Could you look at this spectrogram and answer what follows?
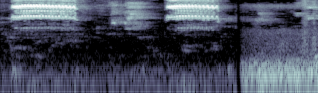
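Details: Oriental magpie-robin, a local West Javan bird, gives two long, steady, high whistled notes with bright overtones, separated by a softer note, then a burst of rough broadband noise.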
